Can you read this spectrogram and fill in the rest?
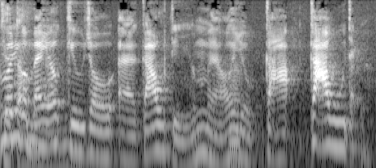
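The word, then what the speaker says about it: Gaudí: Gaudi 呢个系加泰隆尼亚文读音。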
